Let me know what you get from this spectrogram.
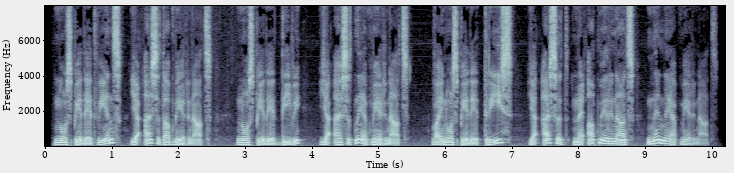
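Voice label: Latvian, male, interactive voice response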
